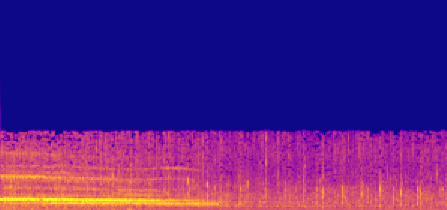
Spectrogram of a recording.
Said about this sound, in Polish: A my oczywiście gorąco i serdecznie dziękujemy księdzu biskupowi Antoniemu Długoszowi, naszemu wielkiemu przyjacielowi. Brawa dla księdza biskupa Antoniego.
